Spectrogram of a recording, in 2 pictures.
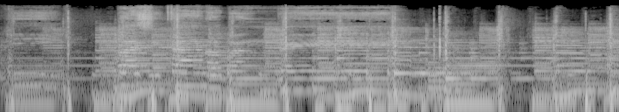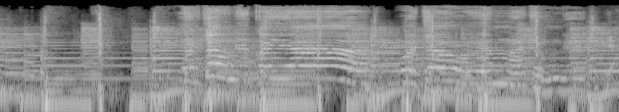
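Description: An upbeat guitar-driven song plays loudly and continuously, with busy, rhythmic guitar lines over a steady bass and percussion groove in a Malian boogie style.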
